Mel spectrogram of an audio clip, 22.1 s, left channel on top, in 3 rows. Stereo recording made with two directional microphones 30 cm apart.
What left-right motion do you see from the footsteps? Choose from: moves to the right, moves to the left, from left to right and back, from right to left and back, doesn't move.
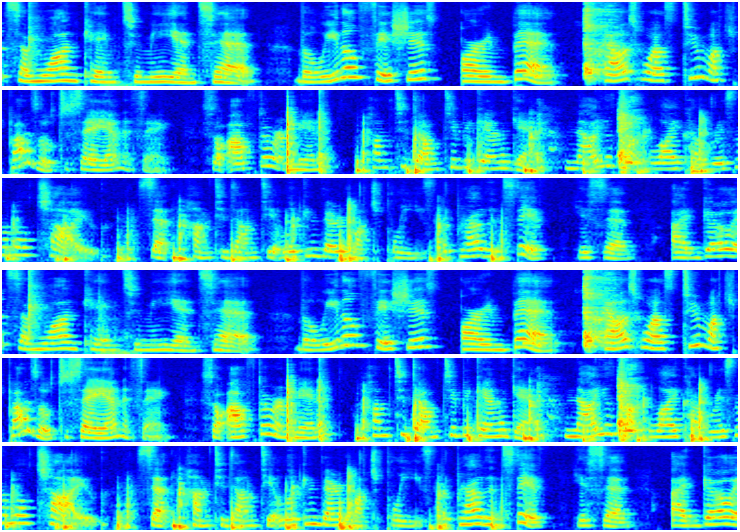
from left to right and back.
